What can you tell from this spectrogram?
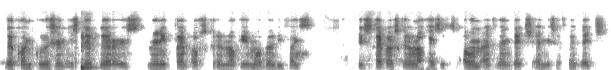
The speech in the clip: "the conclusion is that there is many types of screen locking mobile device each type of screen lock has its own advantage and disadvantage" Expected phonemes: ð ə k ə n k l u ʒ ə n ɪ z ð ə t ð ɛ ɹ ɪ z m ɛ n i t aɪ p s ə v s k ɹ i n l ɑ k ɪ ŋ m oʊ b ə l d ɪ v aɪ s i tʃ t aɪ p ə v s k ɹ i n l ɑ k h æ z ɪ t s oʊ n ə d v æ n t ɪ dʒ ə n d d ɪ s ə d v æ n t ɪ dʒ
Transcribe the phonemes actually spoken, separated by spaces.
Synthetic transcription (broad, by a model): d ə k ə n k l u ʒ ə n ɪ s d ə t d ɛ ɹ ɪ s m ɛ n i t aɪ p ə f s k ɹ i n l ɑ k ɪ ŋ m oʊ b ə l d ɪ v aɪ s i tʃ t aɪ p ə f s k ɹ i n l ɑ k h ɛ s ɪ t s oʊ n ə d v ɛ n t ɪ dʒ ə n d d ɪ s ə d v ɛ n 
